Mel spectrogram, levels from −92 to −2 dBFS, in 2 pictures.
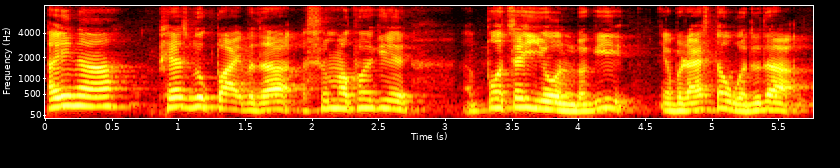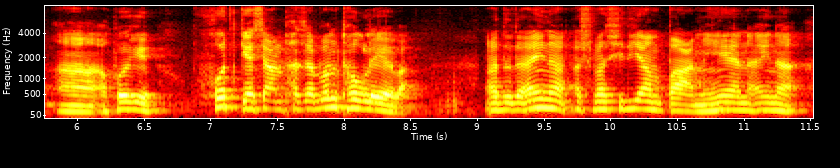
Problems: none marked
